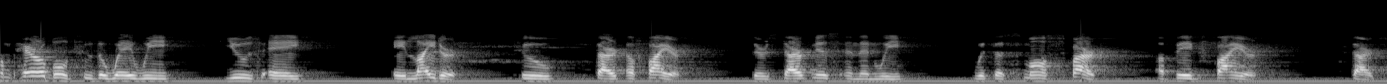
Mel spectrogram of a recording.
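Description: A man's very slow speech with long, frequent pauses over faint background music. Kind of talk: live translation of a sermon. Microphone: old recording.

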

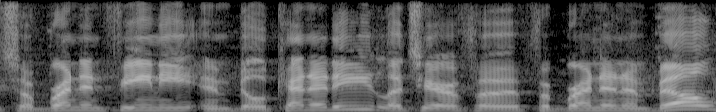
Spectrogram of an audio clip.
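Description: A high-pitched man with a Boston accent and ordinary pitch variation. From South Boston, Massachusetts; Massachusetts. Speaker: master of ceremonies; event emcee. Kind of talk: emcee speech at awards luncheon. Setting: hotel ballroom with audience. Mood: jovial, joking. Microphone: handheld.

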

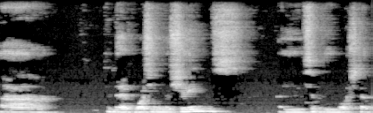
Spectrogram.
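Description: With music in the background and audible room echo, a man talks at a very slow pace with long, frequent pauses and ordinary pitch variation. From Australia. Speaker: retired clergyman. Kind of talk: interview answer. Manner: hesitant, many filler sounds. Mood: calm, reminiscing. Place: home room.

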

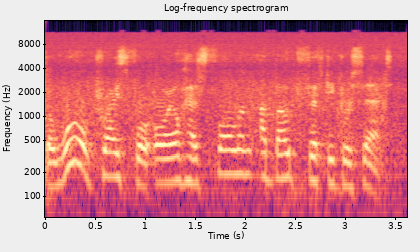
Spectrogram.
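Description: A man speaks in a dark, mellow tone at a fairly high pitch, with ordinary pitch variation.

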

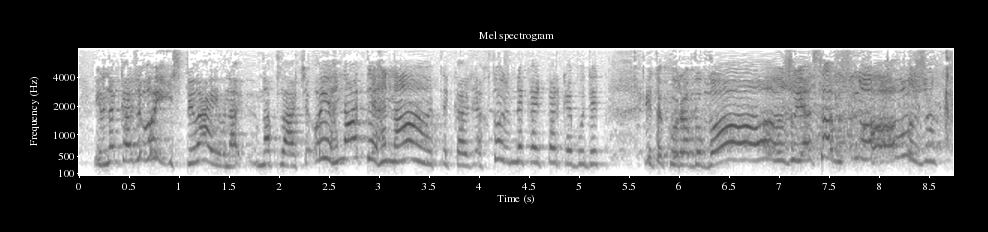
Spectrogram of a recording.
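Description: A woman's extremely high voice at a fairly quick pace. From Lviv, western Ukraine. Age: old. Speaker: comedy show contestant. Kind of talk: humorous storytelling on TV show. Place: stage. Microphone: headset.

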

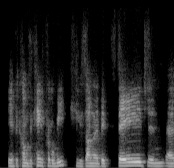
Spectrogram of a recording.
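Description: A man with an Irish accent talks at a very fast pace in a monotone, flat intonation, his pitch fairly high, against a quiet background. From Ireland. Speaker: author; interviewee. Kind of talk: interview. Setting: video call. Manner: halting. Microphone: video call.

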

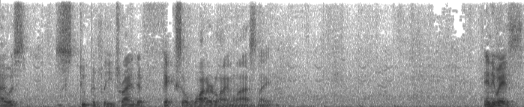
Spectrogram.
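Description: Faint music plays in the background. A man speaks in a very deep, low voice. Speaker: van life vlogger. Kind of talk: casual vlog chat. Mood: cheerful, relaxed. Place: home room. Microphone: phone near.

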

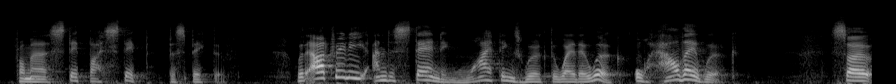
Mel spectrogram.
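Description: Over a quiet background, a man talks at a fairly slow pace. His pitch swings very widely. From South Africa. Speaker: fly tying instructor. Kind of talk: promotional trailer presentation; promotional presentation to camera. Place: home room.

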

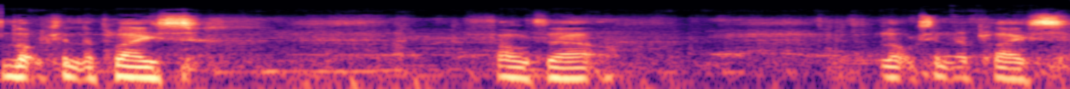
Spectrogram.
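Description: A man speaks at a fairly slow pace. Clear music plays in the background. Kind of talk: casual vlog chat. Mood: relaxed, lightly humorous. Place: workshop. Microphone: phone near.

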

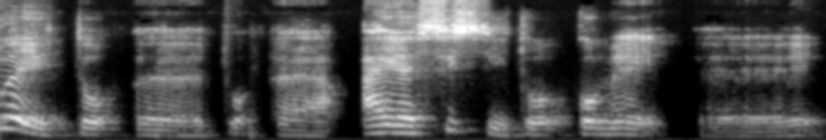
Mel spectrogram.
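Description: A man is speaking. The background is quiet. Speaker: interviewer. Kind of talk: interview questions. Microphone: video call.

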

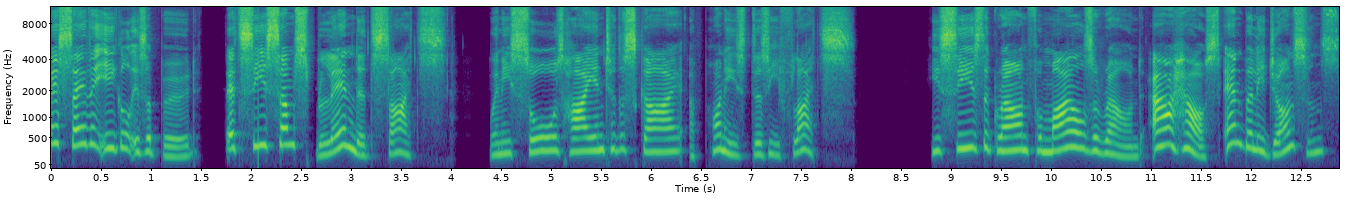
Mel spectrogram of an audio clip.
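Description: On a very clean recording with a silent background, a woman with a high pitch speaks at a fairly slow pace in a playful tone, her pitch swinging very widely. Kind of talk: reading aloud a children's rhyming poem. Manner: rhythmic, sing-song, playful storybook delivery.

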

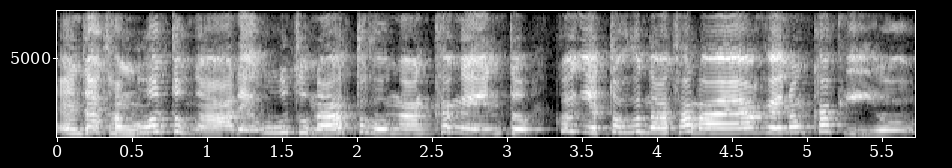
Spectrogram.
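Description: At a moderate pace, a man performs a cartoonish character voice at an extremely high pitch. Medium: puppet.

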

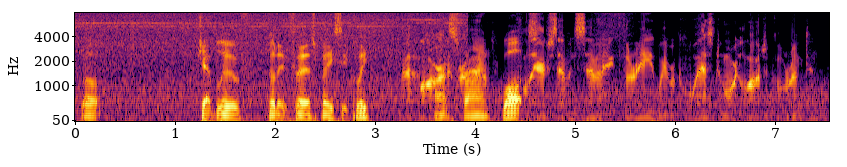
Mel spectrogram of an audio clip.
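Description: A man with a relaxed tone talks over noticeable background noise. His pitch is fairly low, and his intonation is fairly even. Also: dry sound with no echo. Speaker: gaming YouTuber. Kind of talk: gameplay commentary with simulated air traffic control radio calls. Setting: home recording with game on computer. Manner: rapid, clipped, businesslike radio phraseology, switching to relaxed chatty asides; multitasking, hurried and slightly flustered under pressure. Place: home room. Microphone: headset.

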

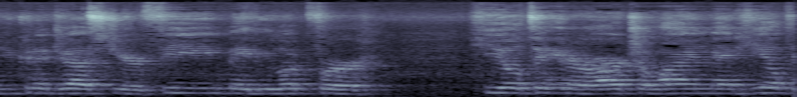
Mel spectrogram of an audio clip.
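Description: A man with a high pitch, heard with audible room echo and light background noise. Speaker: yoga instructor. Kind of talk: guided yoga class, giving cues. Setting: online video class. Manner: calm, steady, directive cueing; casual, friendly, slightly halting. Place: home room. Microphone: camera far.

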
